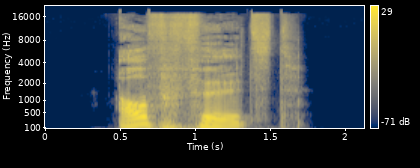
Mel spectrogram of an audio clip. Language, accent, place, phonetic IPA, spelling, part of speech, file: German, Germany, Berlin, [ˈaʊ̯fˌfʏlst], auffüllst, verb, De-auffüllst.ogg
- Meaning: second-person singular dependent present of auffüllen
